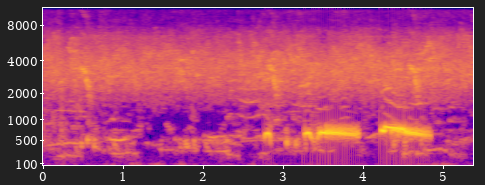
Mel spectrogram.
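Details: Spotted dove, recorded as a dove-trap lure sound. Quiet mixed murmurs first, then two short coos and two prolonged low vibrating coos near the end, over continuous hiss.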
